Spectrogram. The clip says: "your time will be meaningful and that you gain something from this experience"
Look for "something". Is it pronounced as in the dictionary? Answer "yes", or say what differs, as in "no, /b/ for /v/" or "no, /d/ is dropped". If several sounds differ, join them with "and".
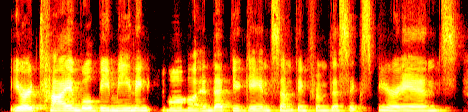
yes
